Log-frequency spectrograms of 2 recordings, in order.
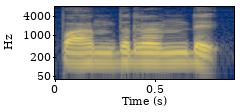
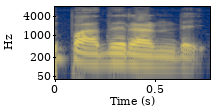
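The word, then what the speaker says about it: പന്ത്രണ്ട്: next দেখব 12 তো 12 কে আমরা বলব পান্দ্রান্ডে ওকে বন্ধুরা তো আমরা বেশিরভাগই কিন্তু বলে থাকি পাদের আন্ডে তো পাদের আন্ডে উচ্চারণটা কিন্তু সঠিক না তো পাদের আন্ডারে উচ্চারণটা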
